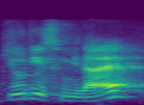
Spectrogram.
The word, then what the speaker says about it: 유리수: 유리수의 유자는 있을 유자거든요. 길게 발음하는 게 정상이에요. 유리수하고 짧게 발음하면 꼭 유리로 만든 수 같잖아요. 알겠죠? 유리수입니다.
